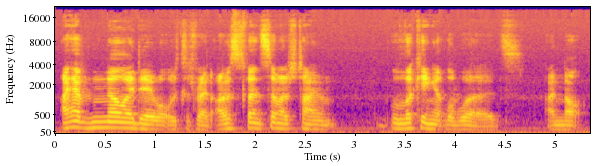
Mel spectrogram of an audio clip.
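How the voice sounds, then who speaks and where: A man's voice: mid-range voice, normal speed, sharp tone. A man co-hosting a podcast, chatting casually and reading a story aloud. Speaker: podcast co-host.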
